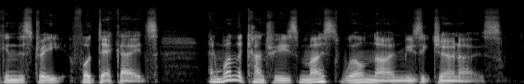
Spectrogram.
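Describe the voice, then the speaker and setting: The recording is dry and close with no echo, carrying a man's fairly low voice. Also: very clean recording, silent background. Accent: Australian. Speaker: radio host. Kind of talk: radio interview.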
